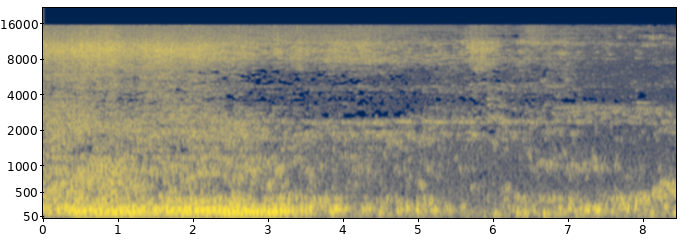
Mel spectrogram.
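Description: Road traffic on a wet street: a vehicle engine passes close and is loudest over the first three seconds or so, then the sound drops to lower, steady traffic noise.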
